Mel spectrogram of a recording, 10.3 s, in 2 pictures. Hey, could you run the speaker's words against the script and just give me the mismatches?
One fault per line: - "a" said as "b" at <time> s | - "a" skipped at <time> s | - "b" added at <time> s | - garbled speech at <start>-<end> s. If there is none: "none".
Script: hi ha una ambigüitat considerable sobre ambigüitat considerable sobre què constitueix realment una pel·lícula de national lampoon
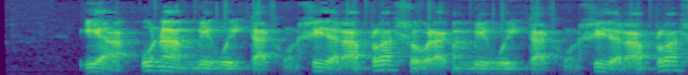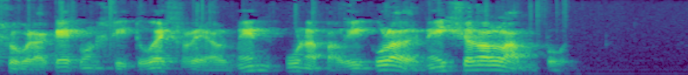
none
